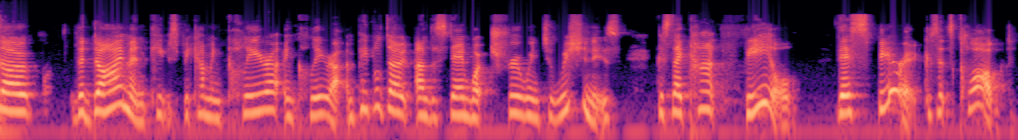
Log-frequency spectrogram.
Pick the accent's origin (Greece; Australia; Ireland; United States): Australia; I'm Australian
